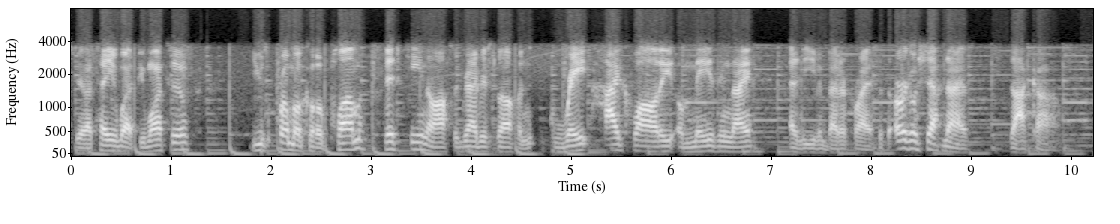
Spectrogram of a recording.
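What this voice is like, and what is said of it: Announcer-style radio voice. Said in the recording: “That was my radio voice. How was that? Was it terrible? I feel like it was terrible.”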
